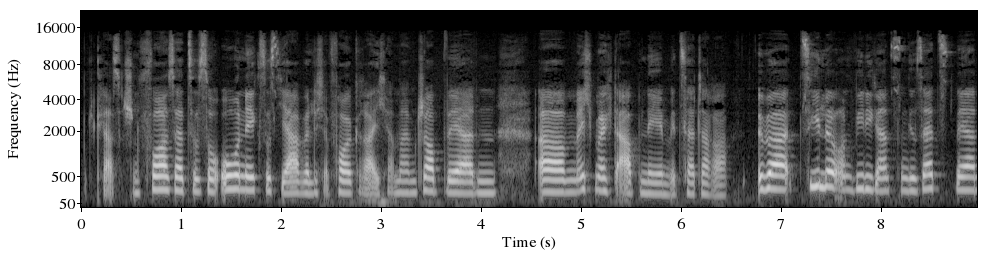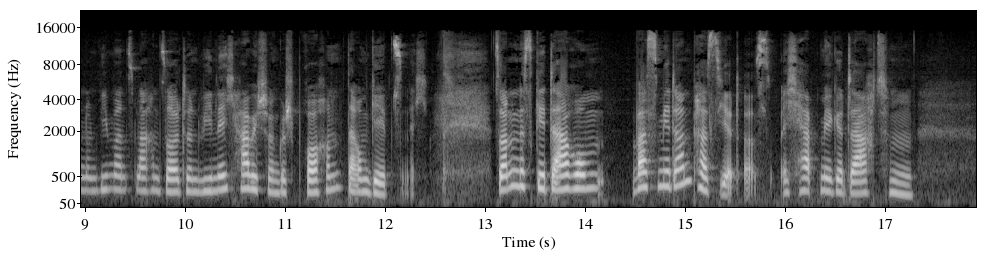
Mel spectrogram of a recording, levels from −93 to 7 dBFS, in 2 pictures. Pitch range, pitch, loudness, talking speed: 215-260 Hz, 240 Hz, -19 LUFS, 190 wpm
